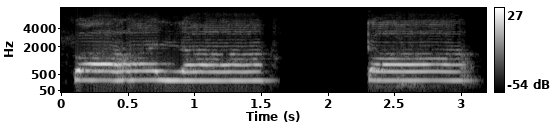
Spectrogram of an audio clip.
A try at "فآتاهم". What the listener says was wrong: So fa doesn't have lam with it, it has alif with it. So fa'atahumu.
